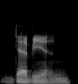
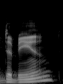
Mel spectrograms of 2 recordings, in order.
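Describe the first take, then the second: First: The word is said as 'Deb' plus 'Ian'. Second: The word is said as one blended word. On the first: "it should like really be like Debian" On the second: "so I usually say Debian"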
